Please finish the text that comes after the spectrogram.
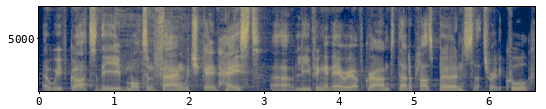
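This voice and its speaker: A man's voice: sits low, normal speed, gravelly, fairly bright tone, soft background music. A man giving casual gameplay commentary as a gaming video host, thinking aloud as he reads out stats on screen.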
